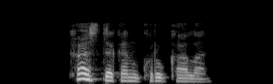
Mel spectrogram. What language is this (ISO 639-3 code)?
ckb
